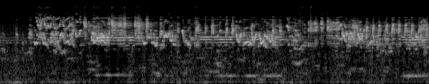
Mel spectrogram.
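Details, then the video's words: Green lovebirds kept as pets, several chattering at once in a dense, continuous stream of high, scratchy chirps and twitters, with brief pauses and a faint low hum beneath. "green love birds sunds"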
